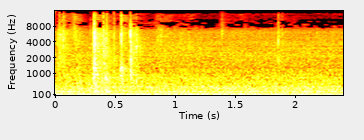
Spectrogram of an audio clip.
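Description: Tarot or oracle cards being handled as a card is drawn: a quick cluster of light clicks and snaps about half a second in, over a steady low hum.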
